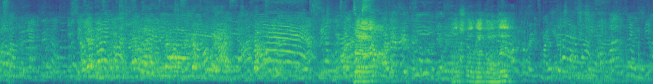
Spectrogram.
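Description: Children chatter and talk over one another in a room.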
